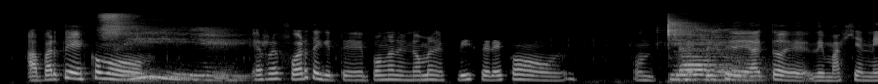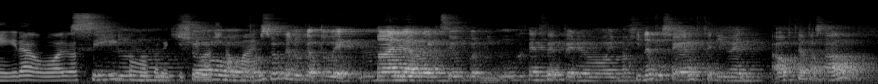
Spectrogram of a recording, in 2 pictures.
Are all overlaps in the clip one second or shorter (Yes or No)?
No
